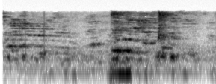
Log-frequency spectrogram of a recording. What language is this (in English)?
Swahili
